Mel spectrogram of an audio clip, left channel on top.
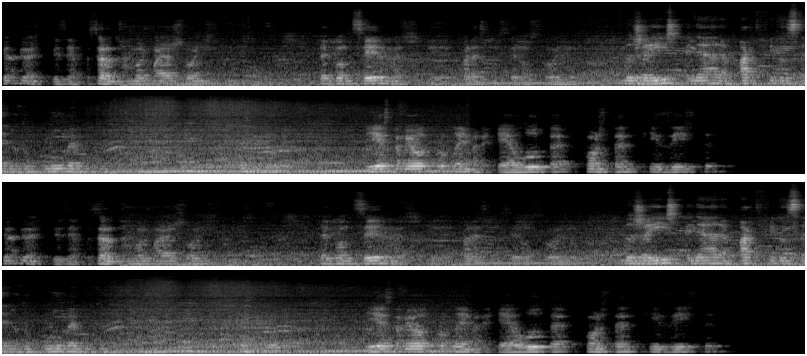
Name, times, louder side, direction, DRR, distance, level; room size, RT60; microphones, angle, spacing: voice 1, 0.0-2.1 3.2-6.6 6.9-7.1 10.5-10.9 11.7-14.9, left 2 dB, 90° left, -3 dB, 3.4 m, -27 dB
sound 1, 1.2-12.7, left 2 dB, 20° left, 2.4 m, -33 dB
voice 2, 6.2-9.4 10.2-10.7, equal, 5° left, 0 dB, 1.7 m, -27 dB
9.7 x 4.8 x 2.3 m, 0.35 s
head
